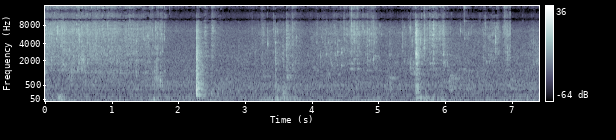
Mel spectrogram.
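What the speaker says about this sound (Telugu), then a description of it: "ఫస్ట్ పప్పు తీసుకొని టూ త్రీ టైమ్స్ వాష్ చేసుకోవాలండి" Lentils (dal) being washed in water for a tamarind-leaf dal, a soft continuous swish and trickle of liquid with two sharper splashes or clinks, fairly quiet with no talking.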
